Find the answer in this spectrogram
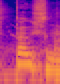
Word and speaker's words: boatswain: my time okay that's boson that's pronounced boson okay I've heard the word boats a lot and I've seen boatswain written down did not realize it was pronounced Boson how about ship surgeon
